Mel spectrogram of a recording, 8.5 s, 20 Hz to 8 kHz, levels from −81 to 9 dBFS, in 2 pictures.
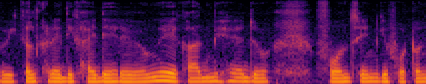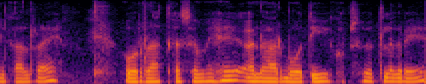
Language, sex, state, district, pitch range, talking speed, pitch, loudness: Hindi, male, Chhattisgarh, Sukma, 120-130 Hz, 205 wpm, 125 Hz, -17 LUFS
